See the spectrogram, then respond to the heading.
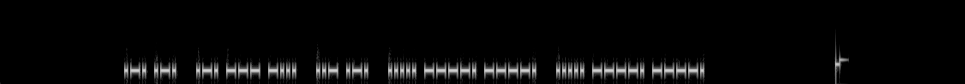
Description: Morse code, heard as a keyed tone, about 39 wpm, 690 Hz. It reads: RR ROB UR 599 599
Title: SOTA QSO Practice 40wpm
